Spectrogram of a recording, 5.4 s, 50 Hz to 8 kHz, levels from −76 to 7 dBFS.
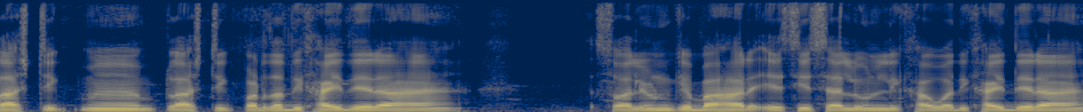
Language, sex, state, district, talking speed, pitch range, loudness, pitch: Hindi, male, Bihar, West Champaran, 210 wpm, 105-110 Hz, -19 LUFS, 110 Hz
